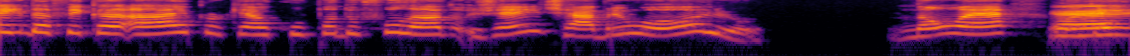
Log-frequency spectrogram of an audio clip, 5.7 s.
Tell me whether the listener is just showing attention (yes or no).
yes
